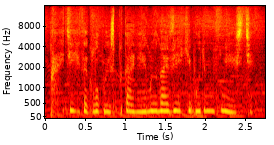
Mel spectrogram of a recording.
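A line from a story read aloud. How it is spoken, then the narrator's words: Quick whisper. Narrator (Russian): Мийка быстро шепнула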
